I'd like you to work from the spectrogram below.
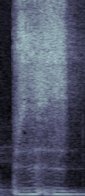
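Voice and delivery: short "bzzz" buzzing noise; imitated insect buzz. Storyteller hearing it again while calling the neighbor, imitated buzz.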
